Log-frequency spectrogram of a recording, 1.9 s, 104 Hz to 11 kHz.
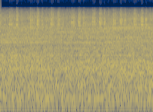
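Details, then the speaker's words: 1997 GMC Safari 4.3L: constant harsh, high-pitched grinding hiss from the front left of the engine; the alternator is suspected and belt tension is low, but the belt was replaced about a year ago. "H folks as you can hear I got something making a God awful racket coming from the front of my motor"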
